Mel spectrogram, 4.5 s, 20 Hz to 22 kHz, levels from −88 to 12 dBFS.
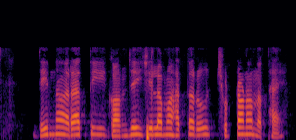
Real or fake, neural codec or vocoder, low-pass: real; none; 5.4 kHz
